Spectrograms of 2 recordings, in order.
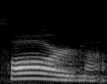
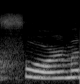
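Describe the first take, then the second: First: The stressed o is an open vowel. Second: The stressed o is a closed vowel. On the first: It means a shape or format. "com a vogal aberta, forma, falo com a vogal aberta" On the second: It means a baking pan. "Aqui é a forma de bolo"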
